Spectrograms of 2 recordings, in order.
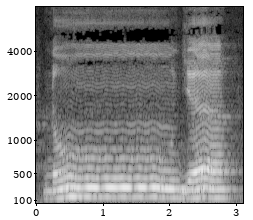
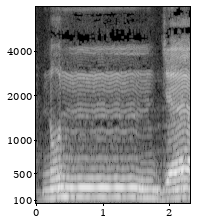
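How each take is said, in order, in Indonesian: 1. Bunyi n kabur menjadi dengung sengau. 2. Bunyi n diucapkan dengan jelas, tidak kabur. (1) "itu yang betul" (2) "Kalau yang salah ... ini dijelaskan tidak disamarkan"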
